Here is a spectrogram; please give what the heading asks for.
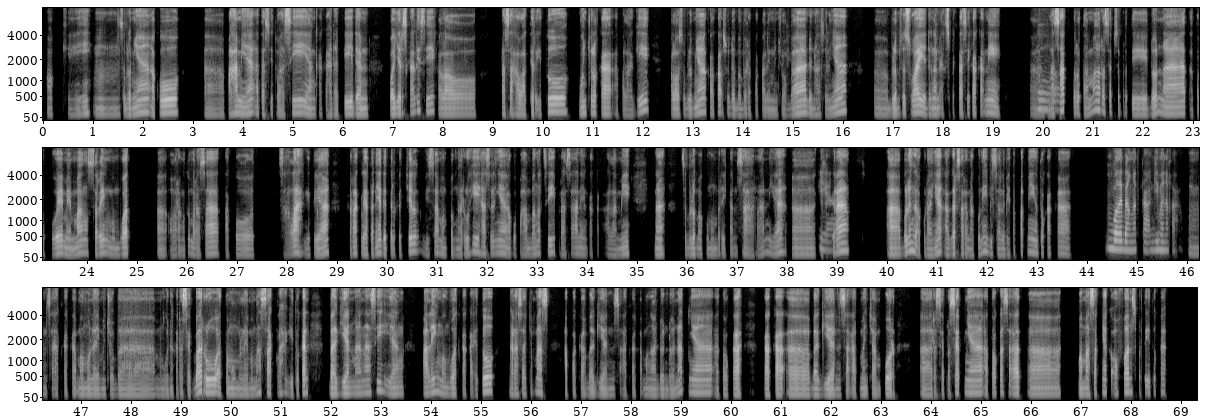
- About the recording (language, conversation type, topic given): Indonesian, advice, Bagaimana cara mengurangi kecemasan saat mencoba resep baru agar lebih percaya diri?
- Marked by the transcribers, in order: tapping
